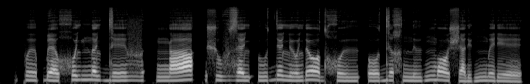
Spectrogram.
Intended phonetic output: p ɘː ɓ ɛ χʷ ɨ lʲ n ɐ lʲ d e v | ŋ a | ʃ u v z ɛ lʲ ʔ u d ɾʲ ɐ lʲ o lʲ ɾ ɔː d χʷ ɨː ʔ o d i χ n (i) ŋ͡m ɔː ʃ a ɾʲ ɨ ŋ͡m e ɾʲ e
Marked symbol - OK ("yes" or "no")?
no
